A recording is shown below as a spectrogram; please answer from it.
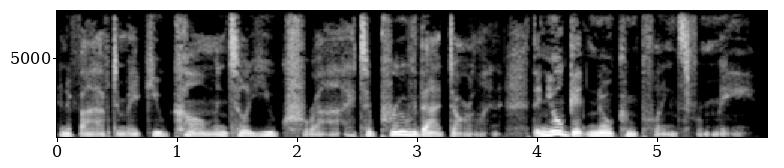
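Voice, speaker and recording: A woman's voice: fairly even intonation, normal speed, vocal fry, a little mellow, slightly rough, dry recording, clean studio sound, full character voice. A woman growling as a domineering cowboy. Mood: possessive. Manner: low commanding growl.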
